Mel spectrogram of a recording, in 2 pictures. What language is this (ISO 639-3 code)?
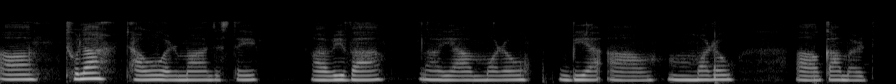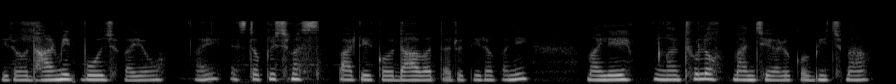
nep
